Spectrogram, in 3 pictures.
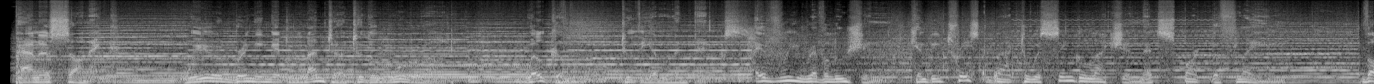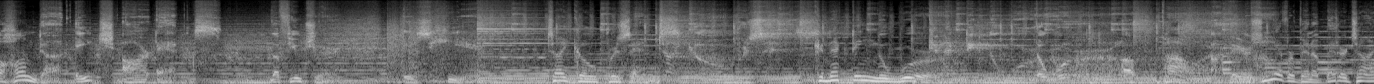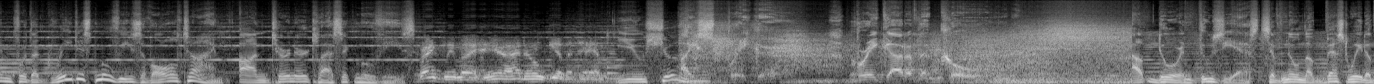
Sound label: industrial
